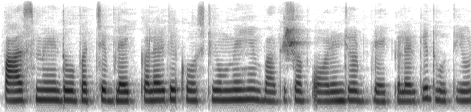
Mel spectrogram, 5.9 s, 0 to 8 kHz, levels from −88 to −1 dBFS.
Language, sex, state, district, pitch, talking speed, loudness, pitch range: Hindi, female, Madhya Pradesh, Bhopal, 215 Hz, 185 wpm, -18 LUFS, 210-225 Hz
